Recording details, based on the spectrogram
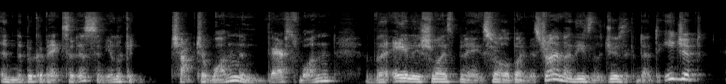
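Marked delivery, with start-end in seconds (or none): none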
